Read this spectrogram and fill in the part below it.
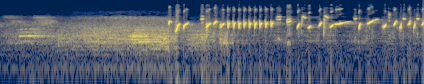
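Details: At Oued Zhour, Skikda, a European goldfinch starts after a quiet opening, then pours out a quick, tinkling series of clipped chirps and slurred notes to the end.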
